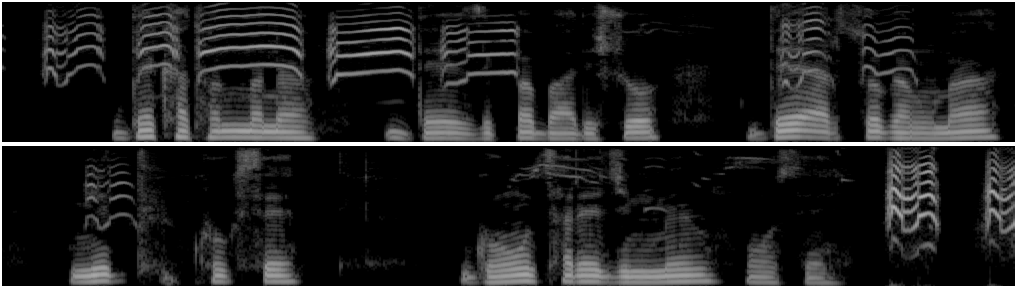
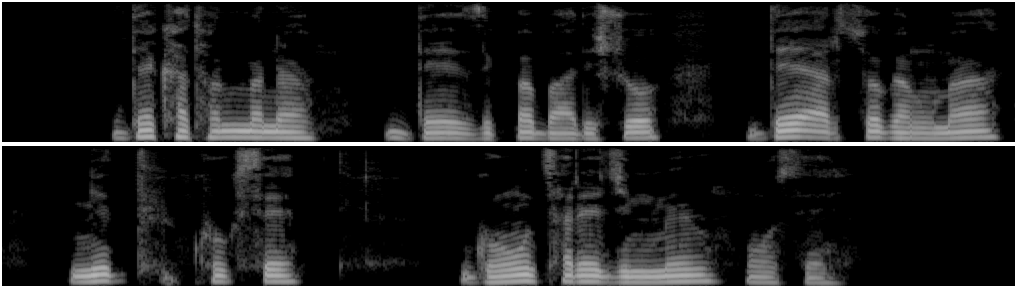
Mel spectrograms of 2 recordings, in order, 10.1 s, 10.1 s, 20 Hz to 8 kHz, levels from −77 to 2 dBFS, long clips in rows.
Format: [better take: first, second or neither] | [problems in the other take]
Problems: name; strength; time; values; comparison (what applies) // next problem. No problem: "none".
second | background sound (Gull, seagull); as loud as the speech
